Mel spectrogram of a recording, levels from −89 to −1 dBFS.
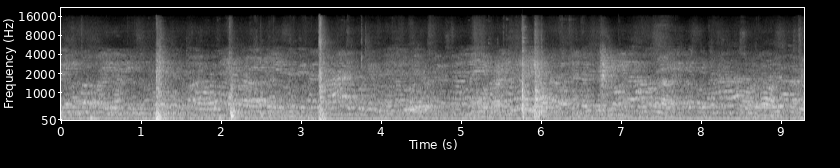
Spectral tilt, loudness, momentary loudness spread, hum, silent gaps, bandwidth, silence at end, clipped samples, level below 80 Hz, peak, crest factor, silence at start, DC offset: -6 dB/octave; -22 LUFS; 8 LU; none; none; 16.5 kHz; 0 s; under 0.1%; -36 dBFS; 0 dBFS; 22 dB; 0 s; under 0.1%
